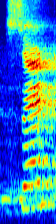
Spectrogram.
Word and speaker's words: scent: Scent, scent, you S is silent. Circle the silent letters. Bomb ka B is silent, scent S is silent.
